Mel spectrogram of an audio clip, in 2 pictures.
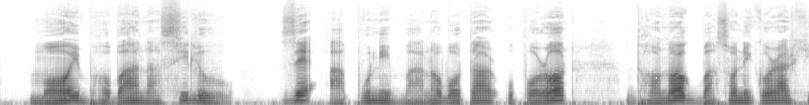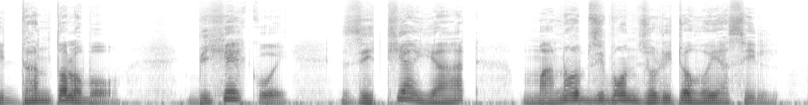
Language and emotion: Assamese, disgusted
